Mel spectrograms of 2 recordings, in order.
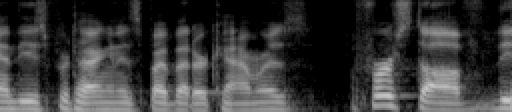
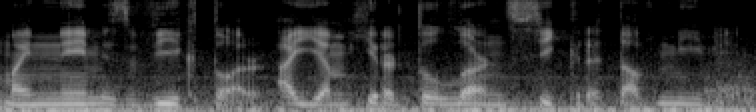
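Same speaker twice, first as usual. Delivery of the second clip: slow, bad Russian accent; heavy Russian accent, slowly; slower than usual. Shown as a demonstration. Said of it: "It's kind of a bad Russian accent".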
